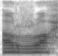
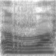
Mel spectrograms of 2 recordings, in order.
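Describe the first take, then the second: No difference in how they are said.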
